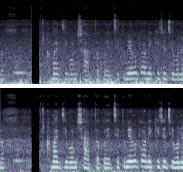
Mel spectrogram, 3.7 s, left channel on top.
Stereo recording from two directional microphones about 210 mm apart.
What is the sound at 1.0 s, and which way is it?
A woman's voice, 25° right (ahead or behind).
